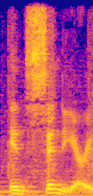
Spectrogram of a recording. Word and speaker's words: Incendiary: At the time, I don't think I did a good job of pronouncing the name of the band, but it is Incendiary, which, by the way, there is a definition for this, where I had it here somewhere.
